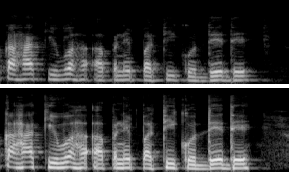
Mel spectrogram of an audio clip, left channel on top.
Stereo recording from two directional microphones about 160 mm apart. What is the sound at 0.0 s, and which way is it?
Speech, 45° right (ahead or behind).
